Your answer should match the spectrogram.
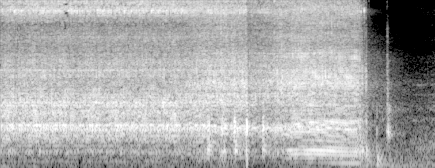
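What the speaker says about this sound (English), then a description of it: "I'll be using a quarter inch socket to get that drilled in." A power driver turns a self-tapping screw with a quarter inch socket into vehicle metal during a trailer wiring harness install, making a loud steady whirring drone that stops abruptly near the end, followed by a couple of faint clicks.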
